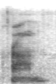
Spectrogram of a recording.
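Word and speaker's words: Krum: a little tiny town called crumb don't ask me how to spell it it's not spelled like the cookie it's KR u m okay y'all this is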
